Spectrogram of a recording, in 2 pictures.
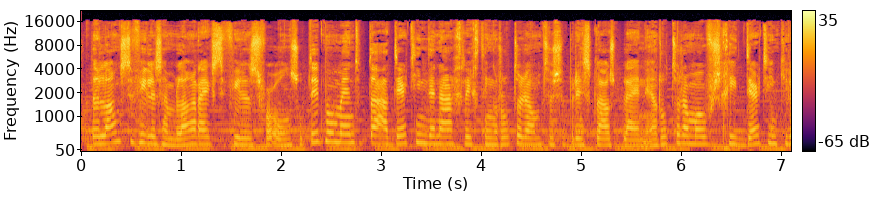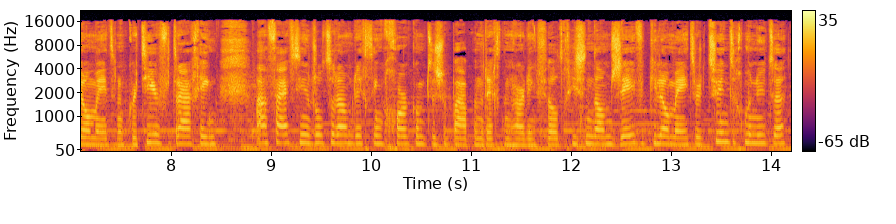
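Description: A woman with a Netherlands Dutch accent gives a radio traffic report. Her pitch is mid-range and music plays clearly behind her. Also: brisk.

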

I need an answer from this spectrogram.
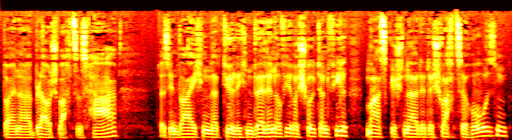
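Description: A man's voice: low voice, a little mellow, no echo. In a dry, close sound, the male narrator of a radio crime drama, a detective's easily exasperated friend. He tells it in wordy, conversational sentences full of wry irony.

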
